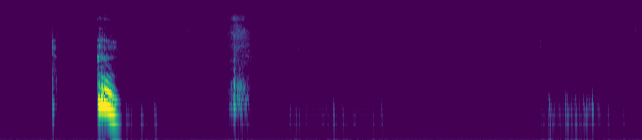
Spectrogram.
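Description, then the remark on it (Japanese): A few sharp sniffs through a stuffy nose, with one loud snorting pull and another a second later, then quiet apart from faint handling noises near the end. “本当に鼻をすすります。”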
